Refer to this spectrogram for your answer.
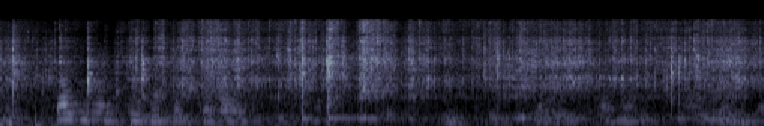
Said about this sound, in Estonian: kommide valamist klaasidesse kuuleb aga ainult seestpoolt.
